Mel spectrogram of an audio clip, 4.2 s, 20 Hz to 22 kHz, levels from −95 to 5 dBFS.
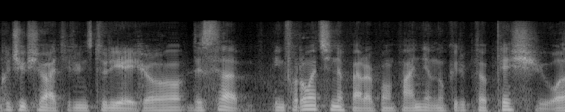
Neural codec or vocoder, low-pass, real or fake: codec, 16 kHz in and 24 kHz out, 0.6 kbps, FocalCodec, streaming, 4096 codes; 9.9 kHz; fake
